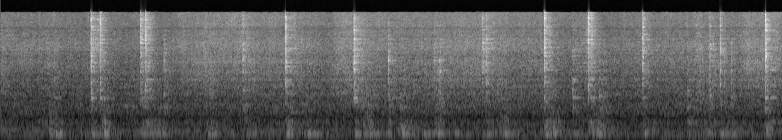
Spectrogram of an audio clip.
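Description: Metal spatula scraping and clicking against a stainless steel wok as shredded chicken is stir-fried, in a dozen or so irregular strokes over a steady sizzle.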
